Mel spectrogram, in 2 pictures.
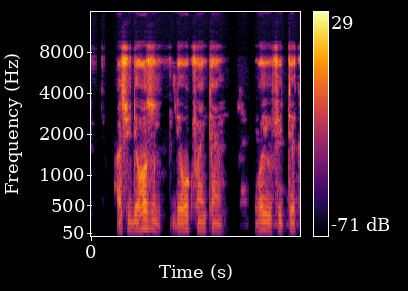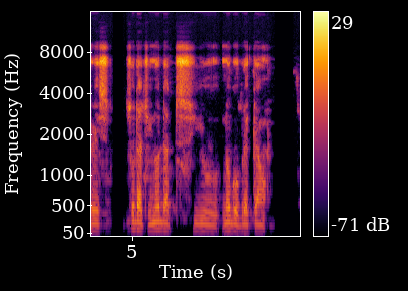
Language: Nigerian Pidgin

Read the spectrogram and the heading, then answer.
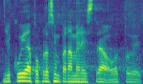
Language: Czech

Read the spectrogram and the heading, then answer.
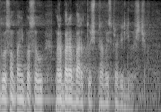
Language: Polish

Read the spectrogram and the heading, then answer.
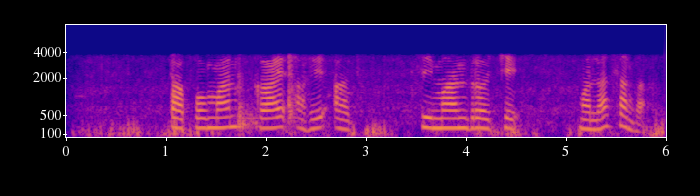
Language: Marathi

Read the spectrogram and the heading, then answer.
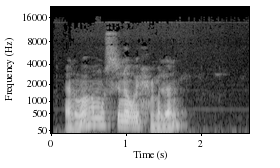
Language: Kabyle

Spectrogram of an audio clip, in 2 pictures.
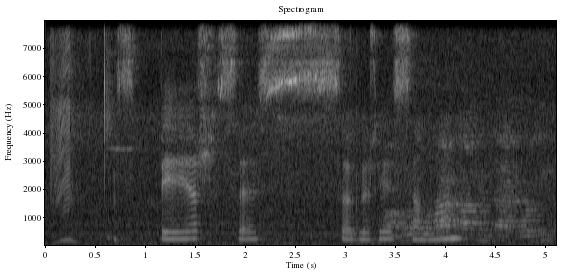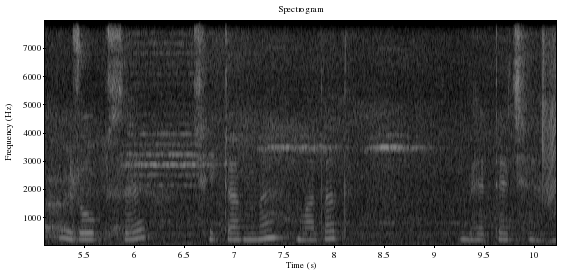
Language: Maithili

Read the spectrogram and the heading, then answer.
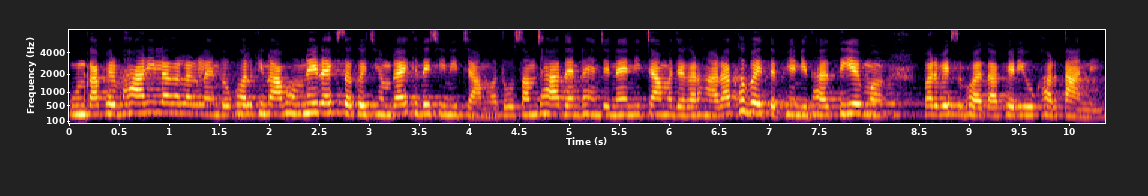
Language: Maithili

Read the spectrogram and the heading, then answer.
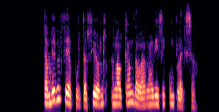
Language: Catalan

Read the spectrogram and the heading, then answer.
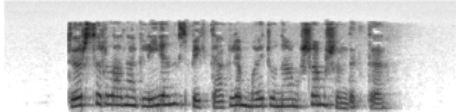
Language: Mari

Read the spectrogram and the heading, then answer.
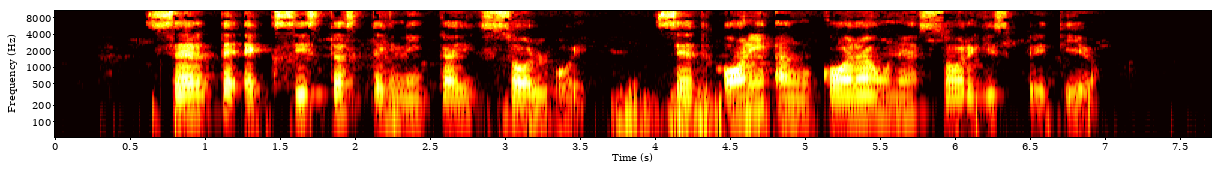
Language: Esperanto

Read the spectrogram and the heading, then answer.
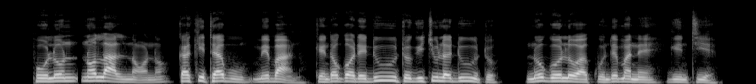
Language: Luo (Kenya and Tanzania)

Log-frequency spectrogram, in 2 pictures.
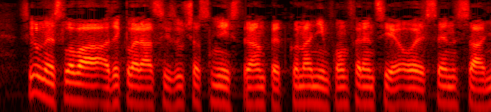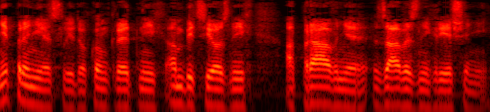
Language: Slovak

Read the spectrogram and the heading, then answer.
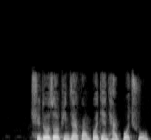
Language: Chinese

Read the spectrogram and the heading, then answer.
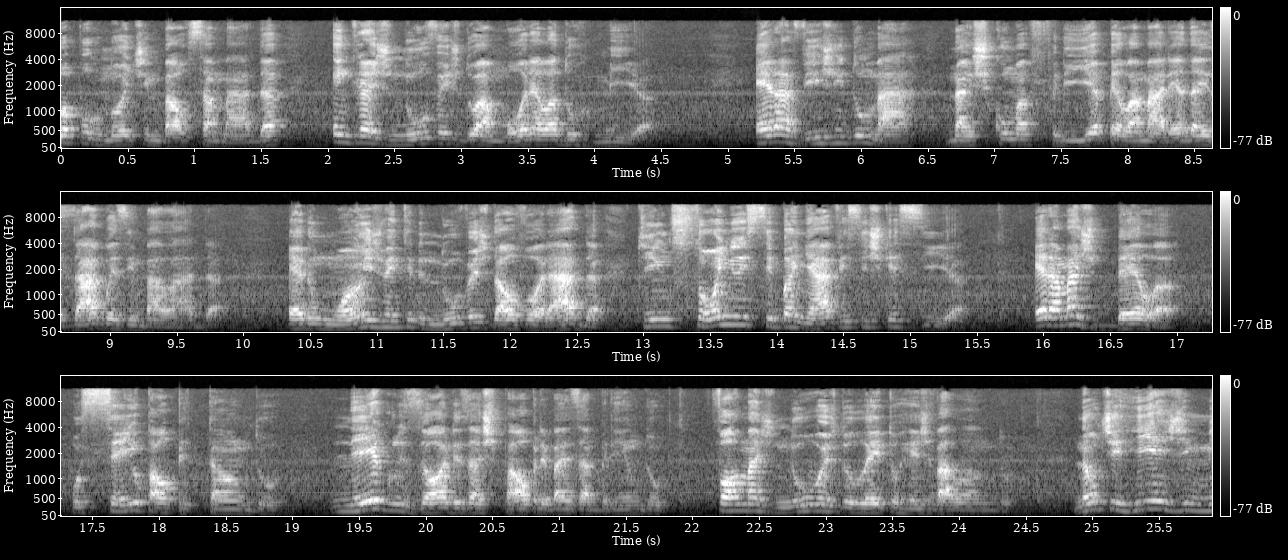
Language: Portuguese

